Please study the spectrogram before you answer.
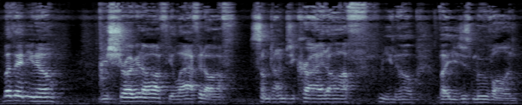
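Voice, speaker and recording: A man's voice: medium pitch, normal speed, warm tone. A young man leading a seated workout, talking in a casual, candid way and often saying "you know". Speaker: seated fitness instructor. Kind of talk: guided workout instruction. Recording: roomy with faint noise.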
